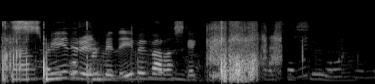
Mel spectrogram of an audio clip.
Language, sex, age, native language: Icelandic, female, 13, Icelandic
